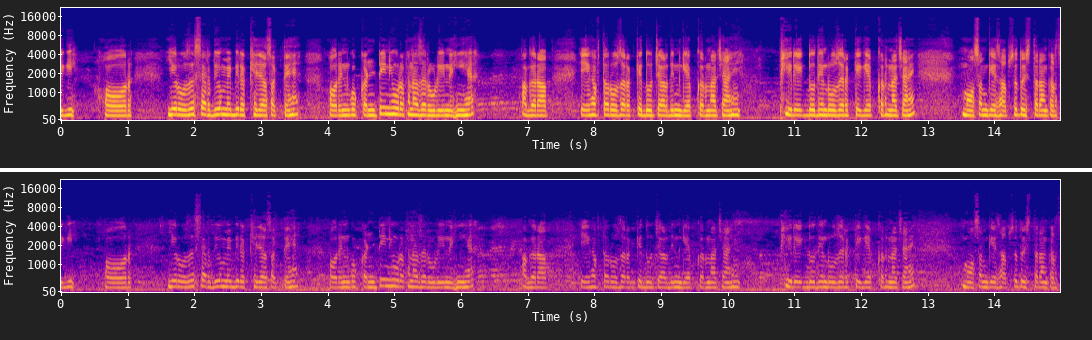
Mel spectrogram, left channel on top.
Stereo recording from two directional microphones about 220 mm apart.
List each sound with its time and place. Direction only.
0.7 s speech: 40° left (ahead or behind)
